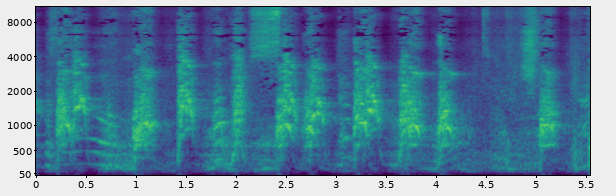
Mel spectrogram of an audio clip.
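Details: Fierce Shih Tzu dog barking while being groomed: sharp, loud barks repeated about twice a second in steady bursts, with a person's voice talking in Filipino in the background.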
